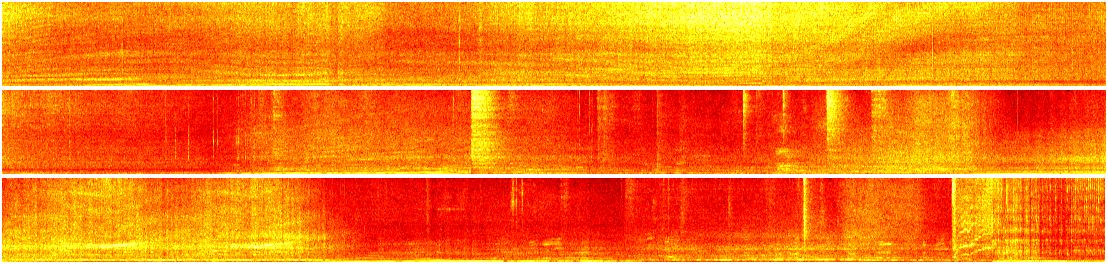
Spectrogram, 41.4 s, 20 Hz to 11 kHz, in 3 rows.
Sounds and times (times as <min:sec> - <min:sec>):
Outside, urban or manmade: 0:00.0 - 0:41.3
Race car, auto racing: 0:00.0 - 0:41.3.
